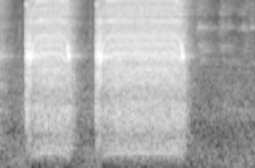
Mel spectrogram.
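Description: Two bursts of a power drill running in a demonstration comparing drill types, each about half a second to a second long with a short pause between, loud and close with a steady high whine.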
